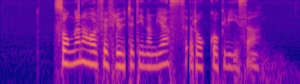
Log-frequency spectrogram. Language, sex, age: Swedish, female, 43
